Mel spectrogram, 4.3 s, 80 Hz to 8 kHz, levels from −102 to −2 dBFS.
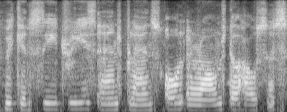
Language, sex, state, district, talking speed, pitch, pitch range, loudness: English, male, Assam, Kamrup Metropolitan, 140 wpm, 150 Hz, 140-160 Hz, -13 LUFS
